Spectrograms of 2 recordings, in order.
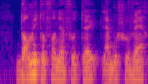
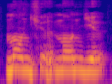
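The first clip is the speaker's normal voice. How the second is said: higher, louder flustered exclamation; an old man beside himself with joy; overjoyed old man; 8 semitones higher, 4 dB louder, much slower than usual. A narrator's reading. (vieil homme fou de joie)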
